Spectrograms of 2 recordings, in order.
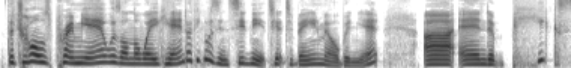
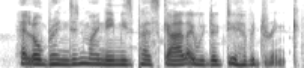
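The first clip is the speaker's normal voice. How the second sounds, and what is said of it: Put-on French accent. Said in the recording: “my best French accent ... Do your French accent.”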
